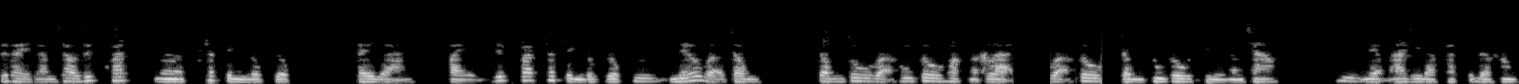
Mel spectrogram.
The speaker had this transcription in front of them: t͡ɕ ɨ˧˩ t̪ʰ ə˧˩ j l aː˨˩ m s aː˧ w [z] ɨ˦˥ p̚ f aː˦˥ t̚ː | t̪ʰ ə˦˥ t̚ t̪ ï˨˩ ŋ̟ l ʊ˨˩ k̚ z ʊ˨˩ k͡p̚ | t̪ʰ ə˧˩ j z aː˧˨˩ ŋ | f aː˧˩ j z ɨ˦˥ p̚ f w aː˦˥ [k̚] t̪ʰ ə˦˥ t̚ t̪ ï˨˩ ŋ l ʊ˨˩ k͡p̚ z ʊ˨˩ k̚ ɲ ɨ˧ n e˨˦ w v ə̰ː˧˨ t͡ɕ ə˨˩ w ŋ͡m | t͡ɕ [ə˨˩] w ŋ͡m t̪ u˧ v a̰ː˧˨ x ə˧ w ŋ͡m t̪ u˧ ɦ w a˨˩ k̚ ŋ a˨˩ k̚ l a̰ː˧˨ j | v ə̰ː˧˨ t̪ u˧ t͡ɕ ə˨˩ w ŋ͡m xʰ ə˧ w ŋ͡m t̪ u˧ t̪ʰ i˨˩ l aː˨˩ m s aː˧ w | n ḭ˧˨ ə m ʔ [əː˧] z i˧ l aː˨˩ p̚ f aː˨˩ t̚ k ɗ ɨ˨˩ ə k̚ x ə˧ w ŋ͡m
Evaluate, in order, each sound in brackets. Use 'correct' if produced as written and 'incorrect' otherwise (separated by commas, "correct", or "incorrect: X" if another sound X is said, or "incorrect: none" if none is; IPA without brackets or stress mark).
correct, incorrect: t̚, correct, incorrect: aː˧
